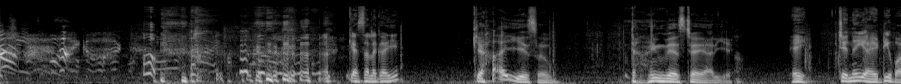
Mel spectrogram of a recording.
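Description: Young men talk and laugh together with animation, close by.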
